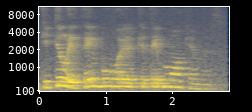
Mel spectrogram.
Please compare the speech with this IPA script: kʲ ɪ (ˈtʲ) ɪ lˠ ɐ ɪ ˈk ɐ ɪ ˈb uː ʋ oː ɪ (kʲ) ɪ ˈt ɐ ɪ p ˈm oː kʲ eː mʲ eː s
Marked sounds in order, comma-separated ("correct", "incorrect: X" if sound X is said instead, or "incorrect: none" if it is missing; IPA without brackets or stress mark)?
correct, correct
